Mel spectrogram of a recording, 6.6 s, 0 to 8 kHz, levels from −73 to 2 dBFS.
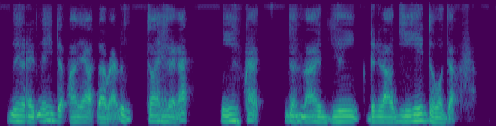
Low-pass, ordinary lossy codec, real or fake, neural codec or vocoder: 7.2 kHz; none; fake; codec, 16 kHz, 0.5 kbps, FreqCodec, larger model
